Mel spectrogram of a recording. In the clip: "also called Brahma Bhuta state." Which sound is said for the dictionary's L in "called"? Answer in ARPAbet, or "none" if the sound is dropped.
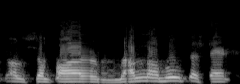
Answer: none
